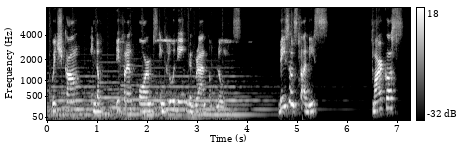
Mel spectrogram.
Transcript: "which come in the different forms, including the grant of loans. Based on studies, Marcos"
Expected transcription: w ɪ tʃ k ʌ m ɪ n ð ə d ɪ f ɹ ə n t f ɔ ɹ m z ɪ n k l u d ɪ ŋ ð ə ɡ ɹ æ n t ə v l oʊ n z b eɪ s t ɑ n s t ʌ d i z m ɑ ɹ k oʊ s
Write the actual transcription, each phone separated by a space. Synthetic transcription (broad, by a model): w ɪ tʃ k ʌ m ɪ n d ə d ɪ f ɹ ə n t f ɔ ɹ m s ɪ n k l u d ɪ ŋ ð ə ɡ ɹ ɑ n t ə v l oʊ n s b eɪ s ɑ n s t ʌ d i s m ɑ ɹ k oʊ s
